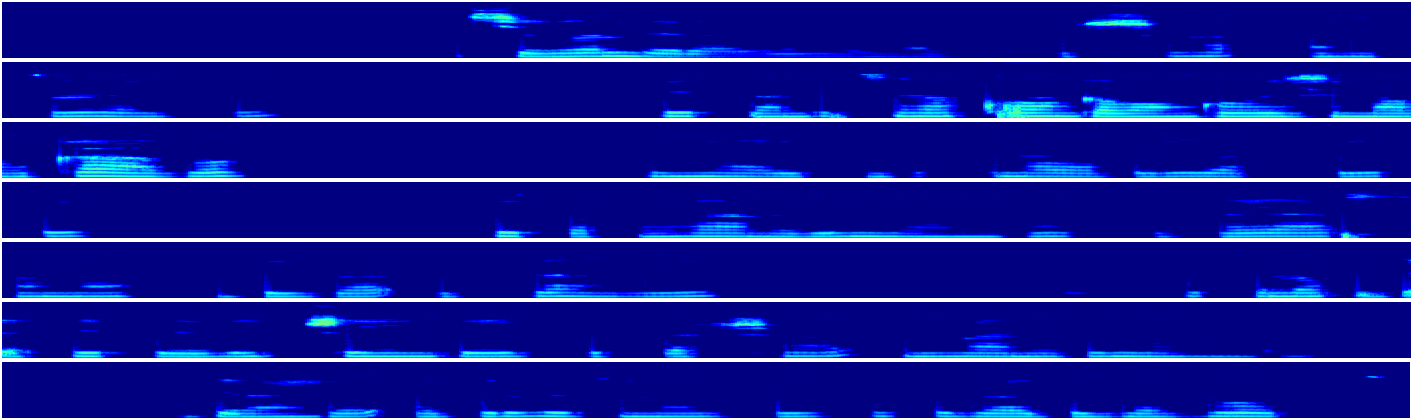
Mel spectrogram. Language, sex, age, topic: Kinyarwanda, female, 18-24, health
